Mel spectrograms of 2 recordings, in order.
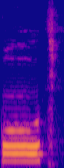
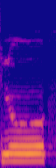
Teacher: جزم ہو اس سے پہلے پیش ہو تو واو مدہ ہوگا، واو مدہ کو 2 کھینچ کر پڑھیں گے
